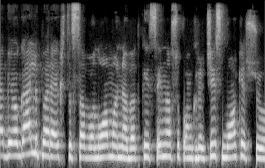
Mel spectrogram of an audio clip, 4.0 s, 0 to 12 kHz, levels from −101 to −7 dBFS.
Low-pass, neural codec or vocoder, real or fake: 10.8 kHz; none; real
